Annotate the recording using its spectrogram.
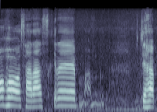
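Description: A man's voice calling out a run of excited "oh, oh, oh" exclamations, four of them, the last drawn out longer, then a short lull near the end.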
